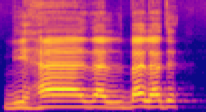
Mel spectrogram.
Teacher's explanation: При остановке касра аннулируется и переходит в сукун, и у нас появляется калкала.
